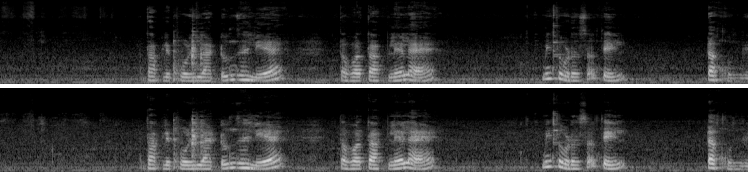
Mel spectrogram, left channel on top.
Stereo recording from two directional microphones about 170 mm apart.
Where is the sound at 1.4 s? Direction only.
30° right (ahead or behind); by 4.3 s 10° right (ahead or behind).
